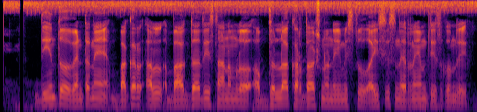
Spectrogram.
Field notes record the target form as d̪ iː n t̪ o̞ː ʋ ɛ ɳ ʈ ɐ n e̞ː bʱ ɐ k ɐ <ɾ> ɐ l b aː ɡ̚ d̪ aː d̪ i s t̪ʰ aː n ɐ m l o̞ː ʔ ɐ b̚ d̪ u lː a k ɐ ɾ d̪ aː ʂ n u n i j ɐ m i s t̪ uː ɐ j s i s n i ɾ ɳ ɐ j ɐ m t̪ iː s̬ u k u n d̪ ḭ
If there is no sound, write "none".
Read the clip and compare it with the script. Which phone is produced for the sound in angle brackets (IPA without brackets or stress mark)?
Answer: ɾ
